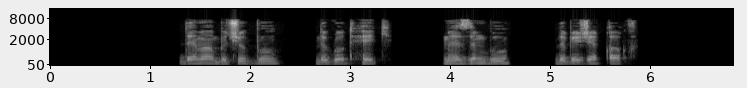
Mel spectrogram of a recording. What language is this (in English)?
Kurdish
